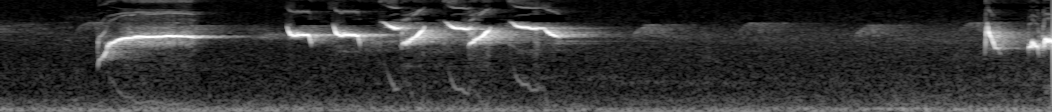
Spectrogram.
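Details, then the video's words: Orange-headed thrush singing sharp, clear mimicry song for songbird contests: a long rising whistle, then a run of five quick descending slurred notes, a pause, and another loud phrase starting at the end. "MASTERAN ANIS MERAH GACOR FULL ISIAN TEMBAKAN TAJAM VOKAL JERNIH DURASI PANJANG ISIAN BURUNG LOMBA"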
